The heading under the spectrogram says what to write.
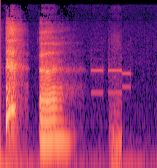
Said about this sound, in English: The tension I'm building as I retardedly type these numbers into my phone is palpable.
